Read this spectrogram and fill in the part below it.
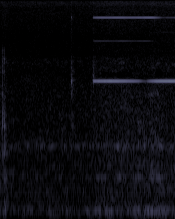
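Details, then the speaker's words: Zener diode checked with a multimeter in continuity mode: a steady high beep sounds and holds with the leads either way round, so the diode is short-circuited. "See, you can see it giving this sound. So it is short circuited."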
